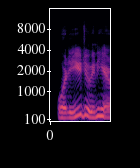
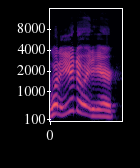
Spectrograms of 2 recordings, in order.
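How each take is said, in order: First: "What are you doing here?" lower with weight on "here"; stress on here. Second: "What are you doing here?" with weight on "you" thrown back; stress on you. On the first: A surprised Caucasian asking her why she is there, stressing "here". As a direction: ask it with puzzled weight on "here". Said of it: "they're just kinda like". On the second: She answers the surprised foreigner, stressing "you". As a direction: turn the question around by hitting "you". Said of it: "I'm like". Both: Retold or imitated.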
